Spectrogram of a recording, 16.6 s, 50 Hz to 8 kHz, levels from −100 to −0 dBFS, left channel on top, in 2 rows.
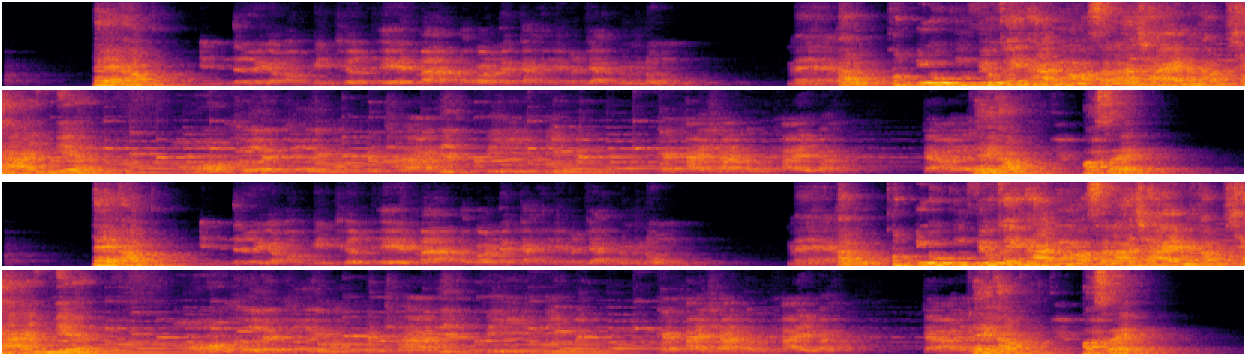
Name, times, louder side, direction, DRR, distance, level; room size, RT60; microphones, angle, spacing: voice 1, 0.6-1.0 5.6-5.7 6.1-8.9 14.7-15.2 15.5-15.8, equal, 70° right, -2 dB, 0.9 m, -22 dB
voice 2, 1.3-4.5 5.2-5.7 9.4-12.4 12.6-13.9 14.4-14.8 15.3-15.7, equal, 5° right, -6 dB, 0.6 m, -33 dB
Piano, 7.5-14.4, equal, 60° left, 0.8 m, -35 dB
3.4 x 2.4 x 2.3 m, 0.86 s
head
